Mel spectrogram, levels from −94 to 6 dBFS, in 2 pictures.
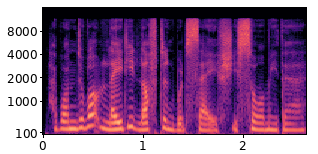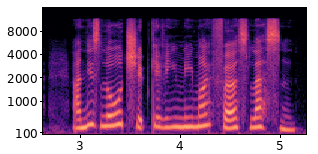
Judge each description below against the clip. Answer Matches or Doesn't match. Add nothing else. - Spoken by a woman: Matches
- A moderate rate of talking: Doesn't match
